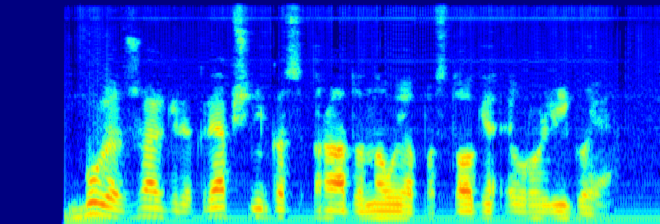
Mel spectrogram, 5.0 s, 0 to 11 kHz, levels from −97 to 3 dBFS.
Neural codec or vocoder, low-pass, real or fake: none; 9.9 kHz; real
